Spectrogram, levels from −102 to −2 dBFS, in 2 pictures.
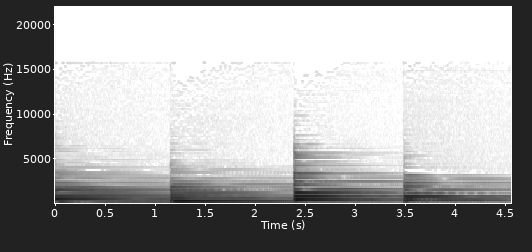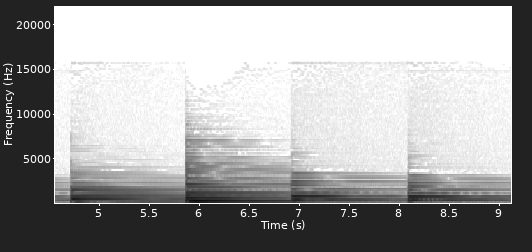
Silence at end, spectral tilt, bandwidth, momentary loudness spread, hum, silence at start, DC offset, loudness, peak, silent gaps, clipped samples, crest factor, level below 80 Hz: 0 s; -7.5 dB/octave; 5.6 kHz; 18 LU; none; 0 s; under 0.1%; -19 LUFS; -2 dBFS; none; under 0.1%; 18 dB; -50 dBFS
